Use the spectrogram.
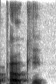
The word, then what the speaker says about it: Pocky: they provided is simple it's like rocky except with a p the name or poki was inspired by the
